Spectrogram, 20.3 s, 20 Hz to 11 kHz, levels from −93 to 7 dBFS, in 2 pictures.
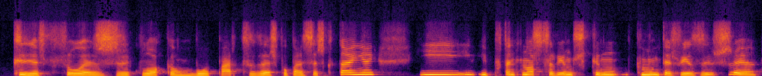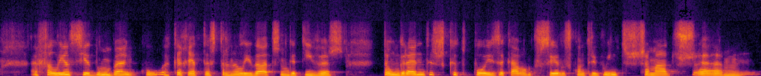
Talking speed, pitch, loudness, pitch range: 115 wpm, 240 Hz, -14 LUFS, 225-255 Hz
